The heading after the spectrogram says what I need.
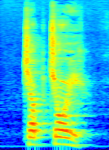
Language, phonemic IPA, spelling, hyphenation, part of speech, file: Dutch, /tʃɑpˈtʃɔi̯/, tjaptjoi, tjap‧tjoi, noun, Nl-tjaptjoi.ogg
- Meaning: chop suey (Chinese dish with meat and mixed vegetables)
